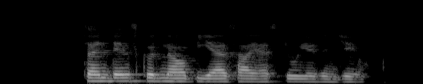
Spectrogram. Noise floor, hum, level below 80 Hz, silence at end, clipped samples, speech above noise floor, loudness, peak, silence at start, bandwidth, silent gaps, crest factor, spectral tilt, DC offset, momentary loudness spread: -85 dBFS; none; -76 dBFS; 0.6 s; under 0.1%; 55 dB; -31 LUFS; -14 dBFS; 0.85 s; 7 kHz; none; 18 dB; -8.5 dB/octave; under 0.1%; 9 LU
